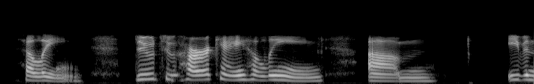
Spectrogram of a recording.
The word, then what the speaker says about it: Helene: And this episode probably will seem like deja vu to you all, but last week, due to the Hurricane Helena, am I saying it right? Helene.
